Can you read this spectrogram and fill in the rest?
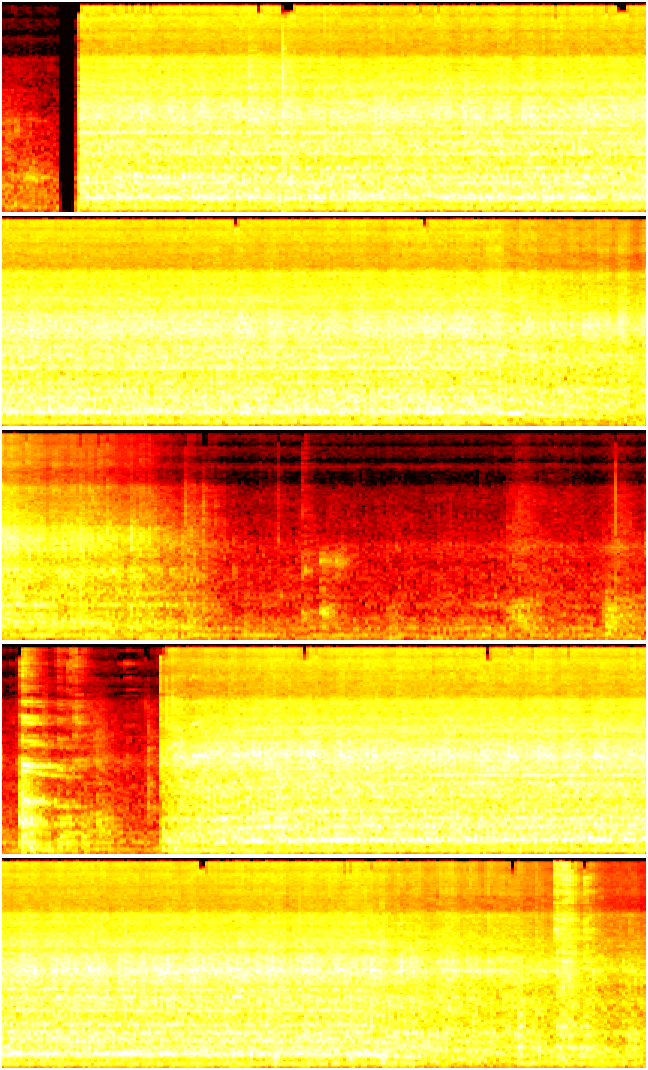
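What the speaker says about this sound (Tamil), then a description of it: "ஒரு ரெண்டு வெங்காயம் நாலு பூண்டு ஒரு துண்டு இஞ்சி மிக்சியில் போட்டு அரைச்சிடணும்" Mixer grinder whirring loudly while grinding onion, garlic and ginger, running steadily for about eight seconds, stopping briefly, then restarting for another long burst.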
